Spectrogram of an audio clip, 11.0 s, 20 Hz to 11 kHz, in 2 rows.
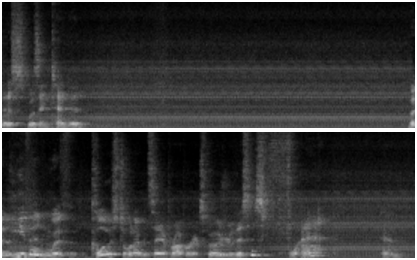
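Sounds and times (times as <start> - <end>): steady machine hum: 0.0 - 11.0.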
